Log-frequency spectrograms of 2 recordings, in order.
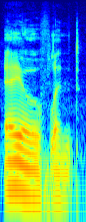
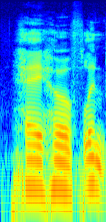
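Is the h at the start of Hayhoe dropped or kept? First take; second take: dropped; kept. First: The h at the start is dropped. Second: The h at the start is pronounced. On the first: "You'd say Ayo Flint" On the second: "in Barnsley you wouldn't say Hayhoe Flint"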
